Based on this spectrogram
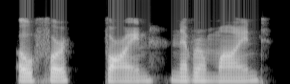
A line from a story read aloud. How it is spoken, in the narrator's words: Arthur grumbled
